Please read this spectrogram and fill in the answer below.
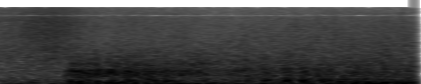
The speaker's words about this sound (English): The storm will pass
